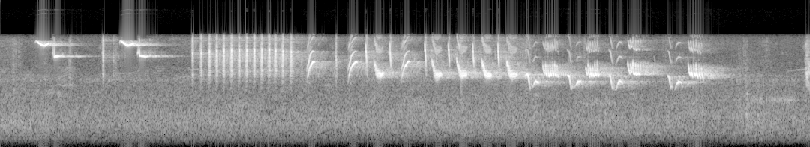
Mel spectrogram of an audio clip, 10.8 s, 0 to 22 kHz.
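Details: Wild bird living in a back yard in San Francisco, recorded at sunset on 31 July 2014: high whistled notes, then a fast rattling trill and a run of repeated falling chirps, clear over a quiet background.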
